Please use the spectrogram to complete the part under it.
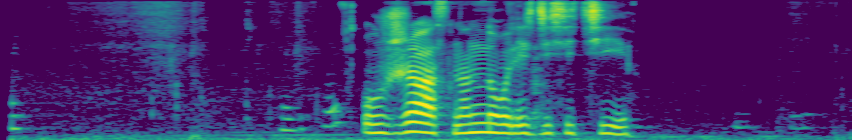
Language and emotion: Russian, angry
